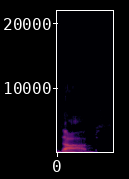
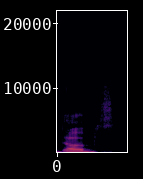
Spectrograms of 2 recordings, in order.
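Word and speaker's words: Doubs: romeo dobbs it's pronounced dobbs i hate it i lost so much joke equity with his name not being like dubs and being dobbs it is what it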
